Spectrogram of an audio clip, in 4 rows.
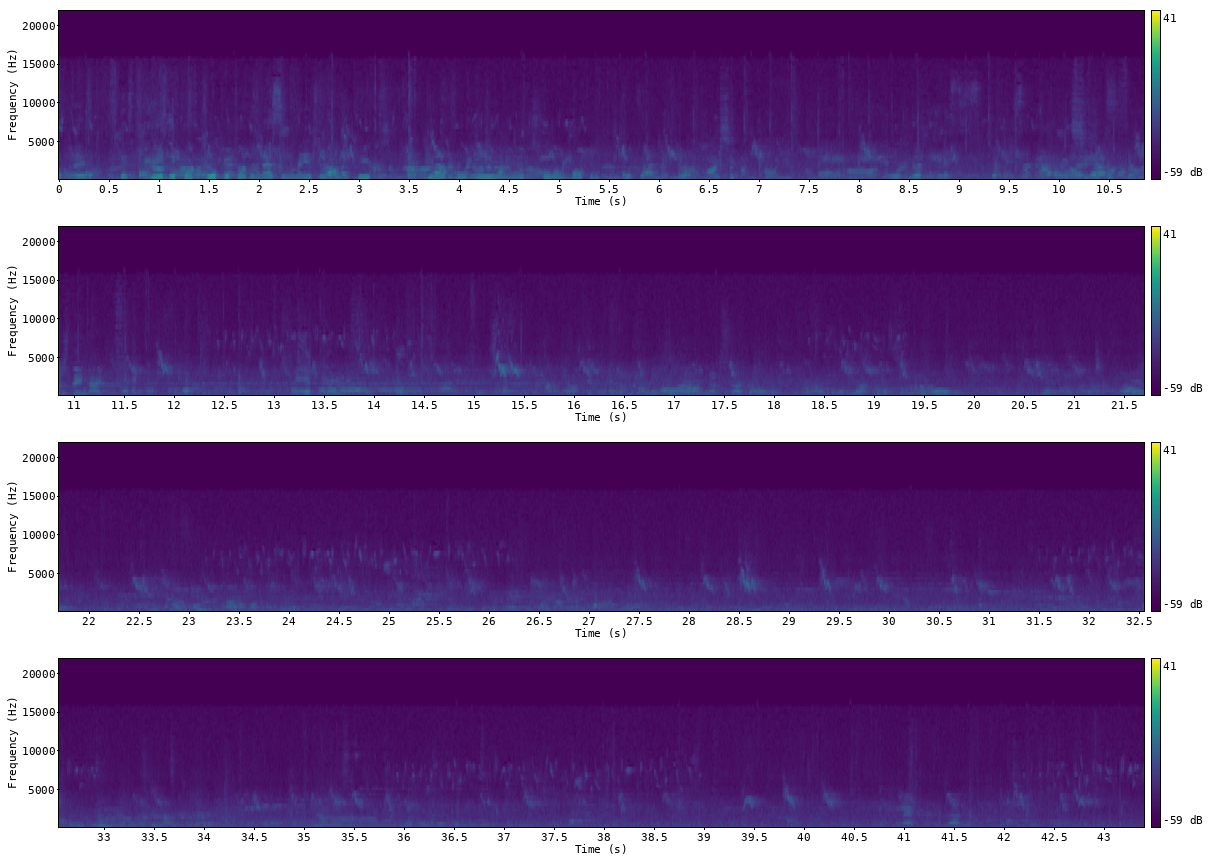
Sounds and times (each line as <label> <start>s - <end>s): people talking 0.0s - 19.9s
birds singing 0.0s - 43.4s
walking by 0.0s - 43.4s
people talking 20.7s - 38.1s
